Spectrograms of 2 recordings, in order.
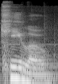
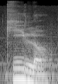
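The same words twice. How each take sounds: First: The k is released with a puff of air. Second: The k is released with no puff of air.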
